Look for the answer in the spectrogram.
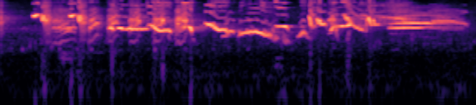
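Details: Kacer, or Oriental magpie-robin, in a master recording for contest birds: continuous dense warbling of high whistles, trills and down-slurred notes running almost without break for three seconds.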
